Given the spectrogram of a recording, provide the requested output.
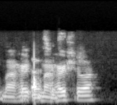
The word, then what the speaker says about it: Mahershala: I think it's Mahershala Ali. – Mahershala.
